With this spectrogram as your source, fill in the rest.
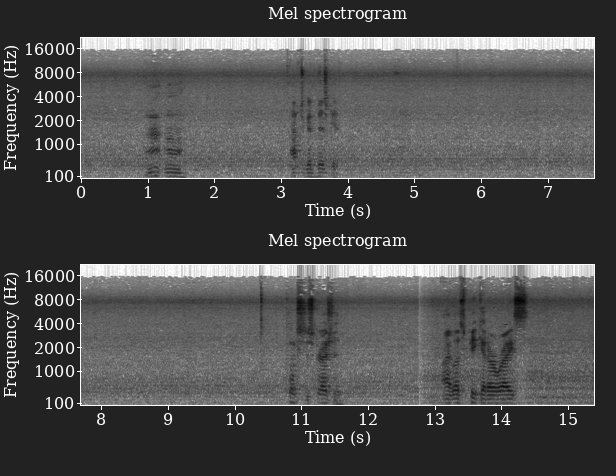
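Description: A middle-aged man talks calmly close by, in short bursts.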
